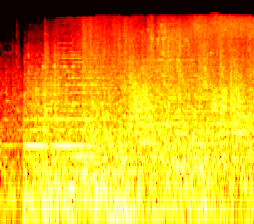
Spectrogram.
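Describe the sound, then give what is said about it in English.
A tank smashing through the front wall of a bank: a loud, sustained crashing roar of breaking masonry and grinding metal that bursts in abruptly after a brief softer moment and stays dense throughout. “Trundles on and smashes through the front of the Bank of England.”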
